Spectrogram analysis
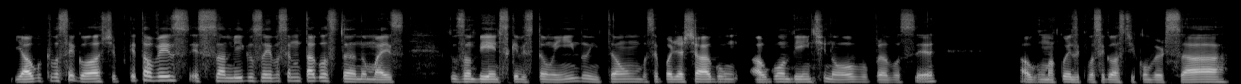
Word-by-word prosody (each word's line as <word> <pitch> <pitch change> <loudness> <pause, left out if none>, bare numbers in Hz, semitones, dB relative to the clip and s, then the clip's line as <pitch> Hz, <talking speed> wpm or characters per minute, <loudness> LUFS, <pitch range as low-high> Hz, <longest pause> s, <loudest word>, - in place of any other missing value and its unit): e 125 - +2
algo 130 +5 +6
que - - -16
você 165 - -1
goste 135 0 +3
porque 130 - -7
talvez 185 -1 +3
esses - - -1
amigos 155 +1 0
aí 155 - +2
você 155 +3 -4
não 165 - -5
está 160 0 +3
gostando 135 -6 0
mais 110 -1 +1 0.5
dos 130 -1 -4
ambientes 120 -2 +3
que - - -2
eles 115 -3 -4
estão 115 +1 -3
indo, 135 +4 -5
então 120 +2 -3
você 120 +2 -7
pode 120 0 0
achar 120 +1 +5
algum 120 0 0 0.2
algum 115 +3 0
ambiente 120 +2 -3
novo 115 0 -2
para 110 -3 -2
você, 105 - -4 0.8
alguma 110 -1 -3
coisa 115 +1 -2
que - - -27
você 110 0 -2
goste 110 -4 -1
de 110 - -12
conversar, 115 +1 +2
120 Hz, 185 wpm, -26 LUFS, 115-135 Hz, 0.8 s, algo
